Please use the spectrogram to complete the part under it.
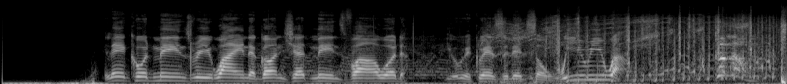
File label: "REWIND", spoken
